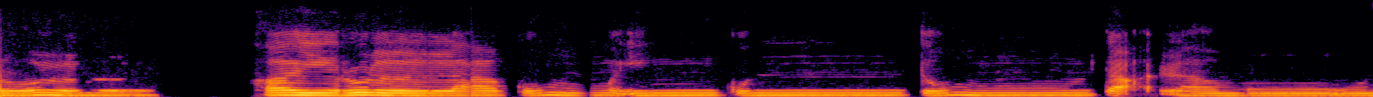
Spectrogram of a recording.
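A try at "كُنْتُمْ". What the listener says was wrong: Kalau tumnya nggak ditahan, Bu. Kuntum. Bukan kuntum. Kung, kung, Kuntum tak. Tumnya nggak ditahan lagi, Bu. Udah idhar sini. Kuntum tak. Kuntum tak.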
